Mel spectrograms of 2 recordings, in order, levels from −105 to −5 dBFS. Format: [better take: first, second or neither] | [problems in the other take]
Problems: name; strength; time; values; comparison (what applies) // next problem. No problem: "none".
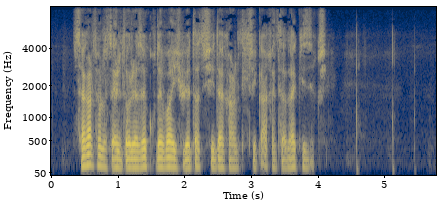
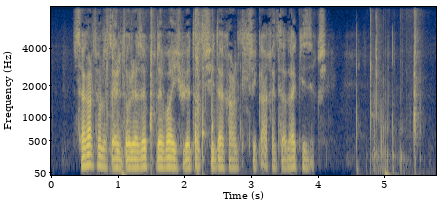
first | background sound (Crushing); 12 dB below the speech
